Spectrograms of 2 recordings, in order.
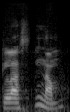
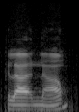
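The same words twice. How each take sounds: First: The phrase is pronounced clearly and precisely. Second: The phrase is pronounced indistinctly and imprecisely. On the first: This is the standard way to say it. The speaker calls it right. "bukan kelas enam" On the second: This is how someone who cannot hear says it. The speaker calls it wrong. "dia nyebutnya kelas enam"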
